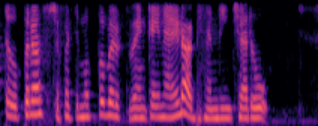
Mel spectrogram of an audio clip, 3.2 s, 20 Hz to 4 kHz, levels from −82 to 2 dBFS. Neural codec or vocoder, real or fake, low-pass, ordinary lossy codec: codec, 16 kHz, 2 kbps, X-Codec, HuBERT features, trained on general audio; fake; 3.6 kHz; none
